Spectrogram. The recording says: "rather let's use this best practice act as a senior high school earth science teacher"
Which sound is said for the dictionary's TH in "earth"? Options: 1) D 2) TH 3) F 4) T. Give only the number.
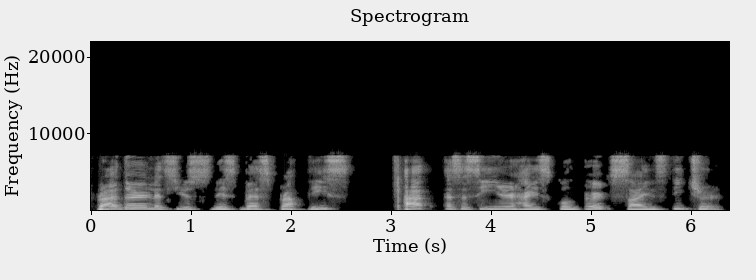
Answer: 4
